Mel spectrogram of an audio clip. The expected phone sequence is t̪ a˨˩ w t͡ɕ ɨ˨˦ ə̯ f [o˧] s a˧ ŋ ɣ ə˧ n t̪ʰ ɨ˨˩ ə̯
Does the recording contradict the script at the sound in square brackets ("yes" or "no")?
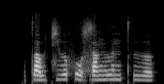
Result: yes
